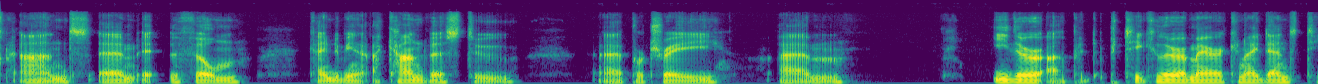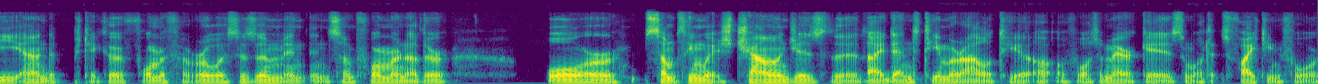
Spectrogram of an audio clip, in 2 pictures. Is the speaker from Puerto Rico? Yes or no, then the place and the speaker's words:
no; United Kingdom; I'm a British person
